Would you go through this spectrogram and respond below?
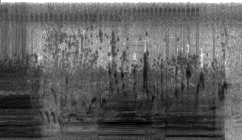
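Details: Cows roaming the country roads, calling the herd home to the barn, giving continuous loud overlapping moos, drawn-out and steady, running almost without pause for over four seconds before stopping abruptly.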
